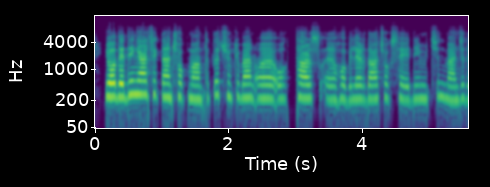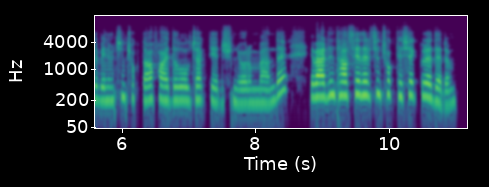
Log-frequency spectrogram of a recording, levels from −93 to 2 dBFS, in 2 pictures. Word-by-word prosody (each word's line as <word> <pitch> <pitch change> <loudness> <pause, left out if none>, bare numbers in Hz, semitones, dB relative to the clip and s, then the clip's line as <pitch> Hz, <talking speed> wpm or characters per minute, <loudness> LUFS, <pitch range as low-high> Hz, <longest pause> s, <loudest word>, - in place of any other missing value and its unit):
Yo, 245 0 +10
dediğin 245 +3 +6
gerçekten 270 -3 +5
çok 240 0 -3
mantıklı 220 +3 -1
çünkü 250 -2 -7
ben, 230 0 +4
eee, 220 0 +2
o 215 0 -5
tarz, 225 -2 +3
eee, 210 -1 -4
hobileri 210 0 -3
daha 215 0 +2
çok 220 0 -8
sevdiğim 215 0 -6
için 240 +2 -9
bence 205 +1 -3
de 210 -1 -6
benim 195 0 -6
için 235 +4 -7
çok 225 -2 -13
daha 200 +2 +1
faydalı 200 -2 -2
olacak 200 +1 -5
diye 185 -4 -8
düşünüyorum 175 -1 -8
ben 175 +2 -7
de. 305 +6 -1 0.4
Verdiğin 240 +3 +5
tavsiyeler 260 +1 +2
için 275 +4 -5
çok 275 +1 -6
teşekkür 250 0 -4
ederim. 185 -7 -2
220 Hz, 185 wpm, -22 LUFS, 205-245 Hz, 0.4 s, Yo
